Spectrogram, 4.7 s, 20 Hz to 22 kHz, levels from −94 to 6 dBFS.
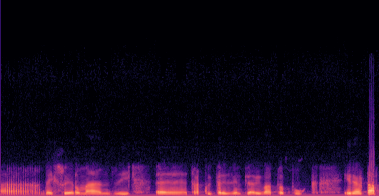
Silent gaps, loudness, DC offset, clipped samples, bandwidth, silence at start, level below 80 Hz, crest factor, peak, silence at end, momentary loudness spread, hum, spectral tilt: none; -23 LUFS; under 0.1%; under 0.1%; 5.4 kHz; 0 s; -60 dBFS; 20 dB; -2 dBFS; 0 s; 10 LU; none; -8.5 dB/octave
